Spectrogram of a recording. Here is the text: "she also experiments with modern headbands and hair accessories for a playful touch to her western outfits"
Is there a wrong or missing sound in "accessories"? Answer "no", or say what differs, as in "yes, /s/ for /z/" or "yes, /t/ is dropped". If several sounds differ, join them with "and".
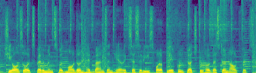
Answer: no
